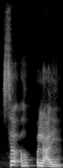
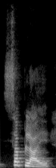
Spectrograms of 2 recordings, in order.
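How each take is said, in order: First: सप्लाई broken as s-ə-ply; sounded out. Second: Said in the usual way. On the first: Shown as a demonstration. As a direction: sound out सप्लाई, isolating the schwa. (सप्लाई तोड़कर, शवा अलग करके) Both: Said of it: "शवा sound यानी अह sound".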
